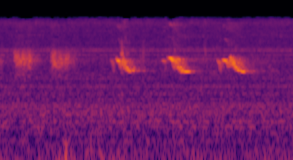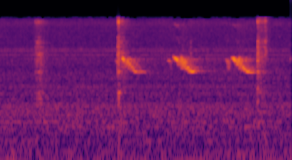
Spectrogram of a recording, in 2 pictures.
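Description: A bird singing outdoors: two phrases of three quick, down-slurred chirps, about a second and a half apart, over a steady low hum, with a few sharp clicks.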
